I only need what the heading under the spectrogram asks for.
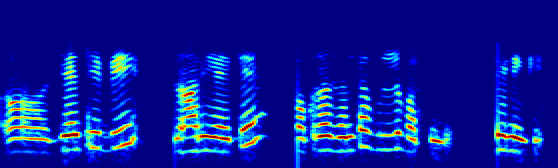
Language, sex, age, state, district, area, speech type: Telugu, female, 30-45, Andhra Pradesh, Sri Balaji, rural, conversation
